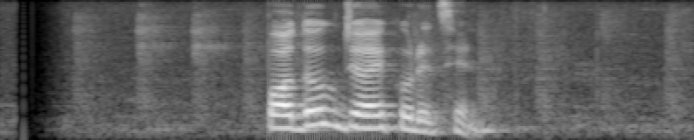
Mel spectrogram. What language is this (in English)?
Bangla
